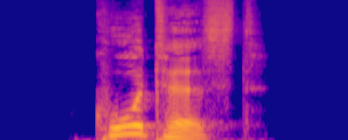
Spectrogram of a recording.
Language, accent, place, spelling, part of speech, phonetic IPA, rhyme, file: German, Germany, Berlin, kotest, verb, [ˈkoːtəst], -oːtəst, De-kotest.ogg
- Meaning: inflection of koten: 1. second-person singular present 2. second-person singular subjunctive I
